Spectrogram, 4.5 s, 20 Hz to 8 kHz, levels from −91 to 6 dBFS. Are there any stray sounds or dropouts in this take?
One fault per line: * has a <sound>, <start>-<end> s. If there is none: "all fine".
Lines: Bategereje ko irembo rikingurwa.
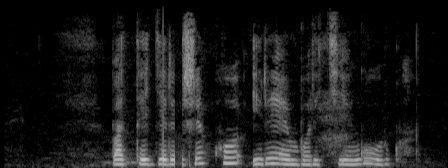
* has a dropout, 1.7-1.8 s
